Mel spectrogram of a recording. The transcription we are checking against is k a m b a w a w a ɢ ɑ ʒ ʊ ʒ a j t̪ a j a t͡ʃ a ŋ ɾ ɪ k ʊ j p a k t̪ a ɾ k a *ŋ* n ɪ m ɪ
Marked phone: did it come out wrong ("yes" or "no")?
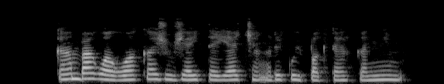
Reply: yes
